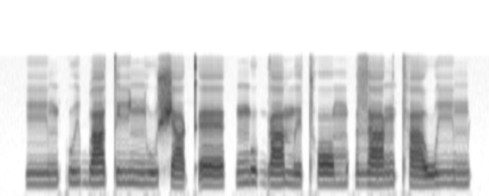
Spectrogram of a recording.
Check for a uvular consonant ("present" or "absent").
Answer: absent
